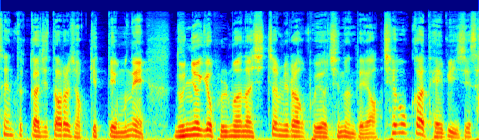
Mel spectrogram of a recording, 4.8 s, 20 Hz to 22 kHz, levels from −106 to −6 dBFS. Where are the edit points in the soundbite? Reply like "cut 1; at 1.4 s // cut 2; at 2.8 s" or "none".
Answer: cut 1; at 3.8 s

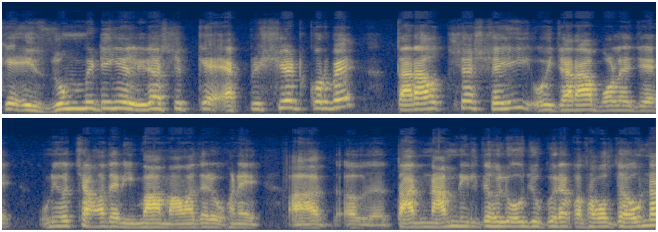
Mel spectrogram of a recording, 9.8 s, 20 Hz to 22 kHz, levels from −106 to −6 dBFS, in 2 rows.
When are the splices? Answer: none

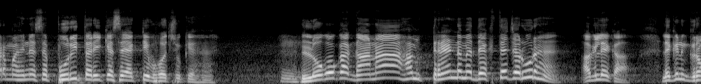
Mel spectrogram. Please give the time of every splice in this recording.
none

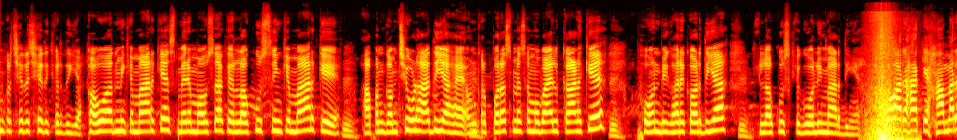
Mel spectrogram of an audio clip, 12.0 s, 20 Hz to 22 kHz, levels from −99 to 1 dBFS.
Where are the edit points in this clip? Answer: cut 1; at 1.0 s // cut 2; at 2.2 s // cut 3; at 10.9 s

